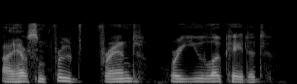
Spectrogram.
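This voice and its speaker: A man puts on a booming, loud character voice at medium pitch. His intonation is monotone and flat, and his pace is moderate. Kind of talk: shouted command voice. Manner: loud, booming, commanding.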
